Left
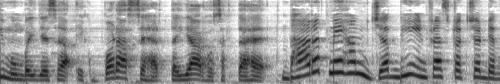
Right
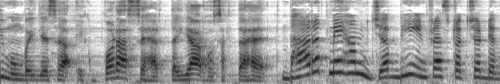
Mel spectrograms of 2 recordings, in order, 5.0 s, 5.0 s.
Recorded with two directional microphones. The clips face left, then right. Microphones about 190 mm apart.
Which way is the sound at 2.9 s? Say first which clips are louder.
Left 5 dB; 45° left (ahead or behind).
